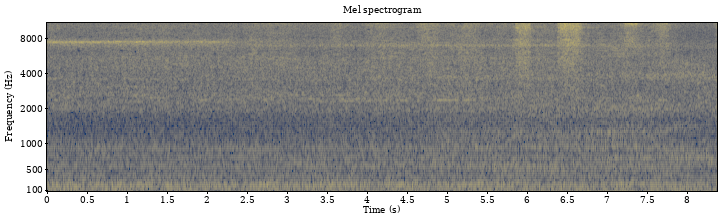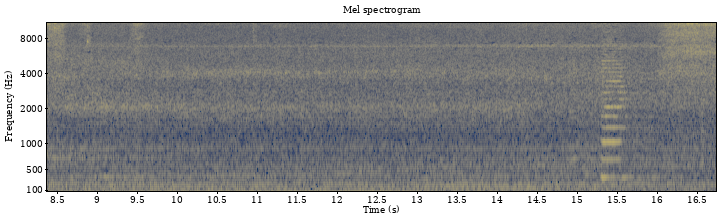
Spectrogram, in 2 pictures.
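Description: Bus diesel engine running with a steady low rumble, with several short high hisses in the first half. About fifteen seconds in, one short horn toot.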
